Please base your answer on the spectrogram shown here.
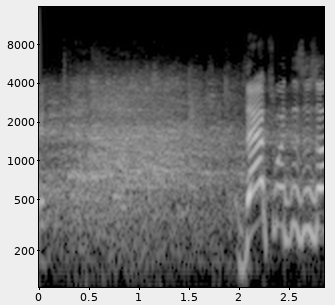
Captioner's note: audience laughing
